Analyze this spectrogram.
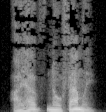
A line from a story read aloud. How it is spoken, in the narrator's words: Tessa said slowly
